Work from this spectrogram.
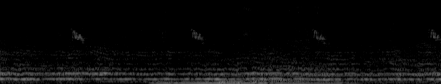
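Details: Worker honey bees streaming constantly in and out of a feral colony, producing an even, continuous buzzing drone; brief thin descending chirps recur about every second and a soft low rumble rises midway.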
